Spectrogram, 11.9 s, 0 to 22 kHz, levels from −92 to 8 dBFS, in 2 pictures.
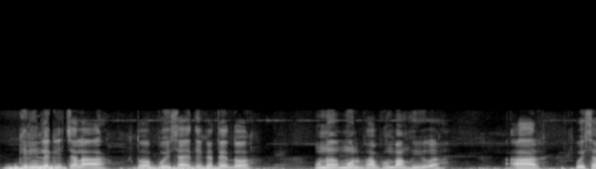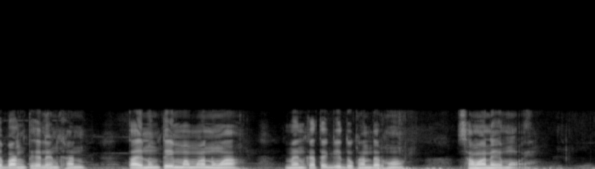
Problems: none marked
